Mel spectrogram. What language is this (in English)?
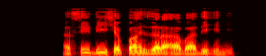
Phalura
